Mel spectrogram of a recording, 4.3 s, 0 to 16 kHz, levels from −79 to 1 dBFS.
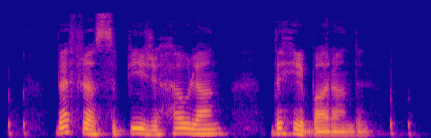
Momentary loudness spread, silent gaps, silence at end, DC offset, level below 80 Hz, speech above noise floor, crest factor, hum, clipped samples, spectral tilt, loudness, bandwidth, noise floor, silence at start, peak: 19 LU; none; 0.4 s; under 0.1%; -50 dBFS; 21 dB; 18 dB; none; under 0.1%; -6 dB/octave; -23 LUFS; 11.5 kHz; -44 dBFS; 0.1 s; -6 dBFS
